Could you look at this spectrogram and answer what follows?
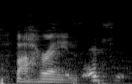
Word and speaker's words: Bahrain: It's just really difficult to get the H in, because that is the actual pronunciation of the country is Bahrain.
